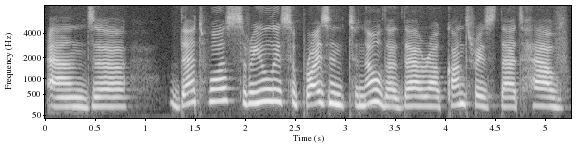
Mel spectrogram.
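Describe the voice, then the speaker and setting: Higher-pitched Russian woman hosting an interview. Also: smooth. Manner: attentive, frequent backchannels, halting phrasing. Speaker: podcast host. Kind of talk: conversational interviewing.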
